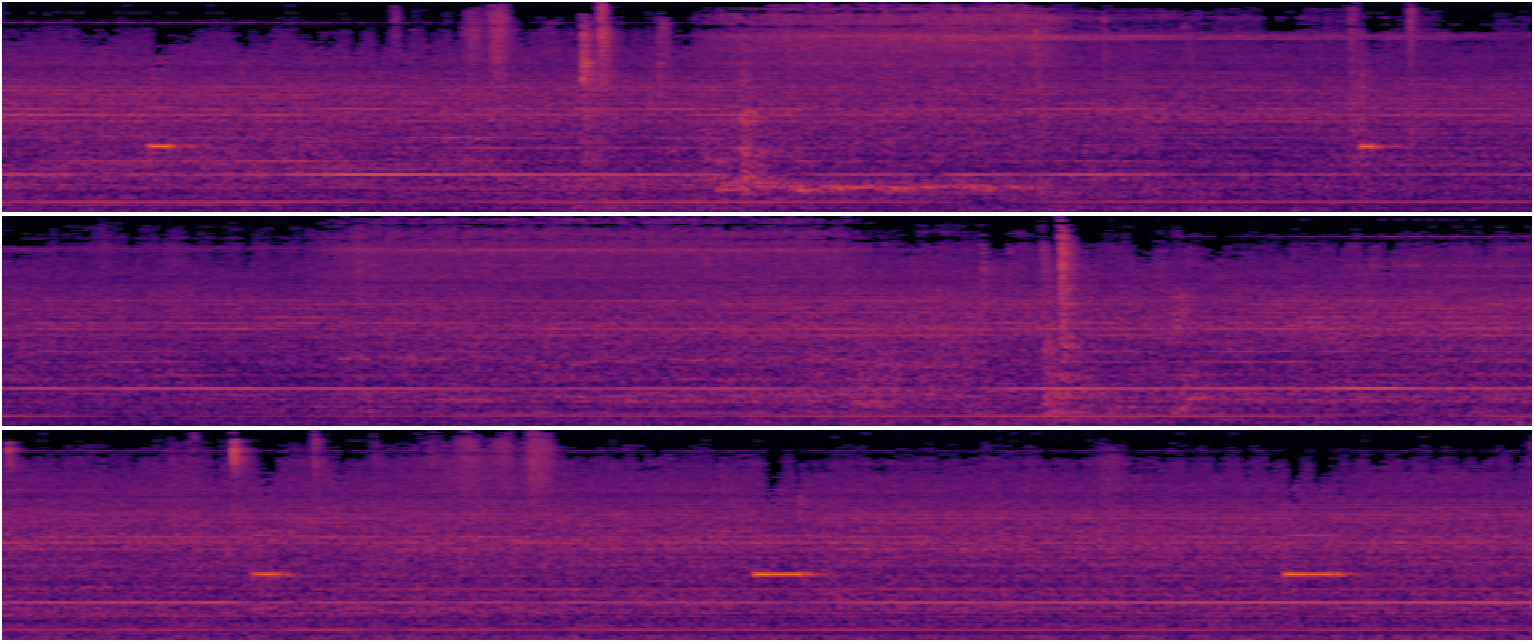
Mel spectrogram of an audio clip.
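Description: Kone elevator car descending: a steady two-tone hum from the car's drive and ventilation fan, with about five short single beeps spread out as it passes floors, and a few faint clicks.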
